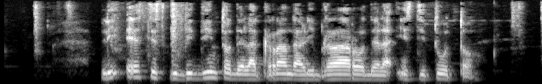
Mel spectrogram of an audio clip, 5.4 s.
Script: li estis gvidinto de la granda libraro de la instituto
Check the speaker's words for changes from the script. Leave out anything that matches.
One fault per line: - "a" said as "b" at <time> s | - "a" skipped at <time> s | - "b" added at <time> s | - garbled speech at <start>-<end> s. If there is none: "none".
none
